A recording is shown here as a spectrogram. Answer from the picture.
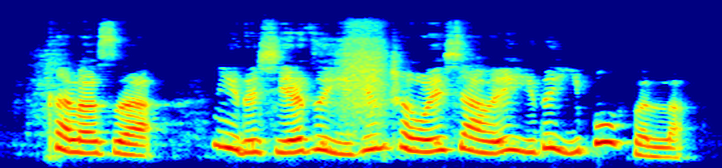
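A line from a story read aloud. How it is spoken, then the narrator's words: Laughing. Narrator (Chinese): 我笑着说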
